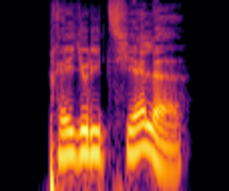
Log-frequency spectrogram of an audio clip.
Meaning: inflection of präjudiziell: 1. strong/mixed nominative/accusative feminine singular 2. strong nominative/accusative plural 3. weak nominative all-gender singular
- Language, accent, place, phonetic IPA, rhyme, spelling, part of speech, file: German, Germany, Berlin, [pʁɛjudiˈt͡si̯ɛlə], -ɛlə, präjudizielle, adjective, De-präjudizielle.ogg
